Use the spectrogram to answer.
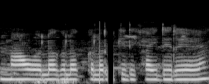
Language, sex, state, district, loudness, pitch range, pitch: Hindi, female, Jharkhand, Sahebganj, -15 LUFS, 225-230 Hz, 230 Hz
